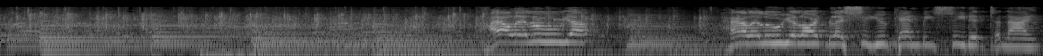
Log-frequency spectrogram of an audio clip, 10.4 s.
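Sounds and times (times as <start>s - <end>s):
crowd clapping hands: 0.0s - 8.2s
sustained organ or keyboard chords: 0.0s - 10.4s
speech: 5.1s - 6.0s, 7.3s - 10.4s.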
